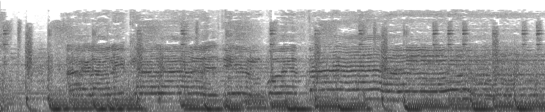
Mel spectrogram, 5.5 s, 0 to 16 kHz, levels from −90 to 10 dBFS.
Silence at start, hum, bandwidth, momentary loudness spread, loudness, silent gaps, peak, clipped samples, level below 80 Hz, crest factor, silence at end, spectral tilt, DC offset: 0 s; none; 12 kHz; 3 LU; -13 LUFS; none; 0 dBFS; under 0.1%; -18 dBFS; 12 dB; 0 s; -4.5 dB/octave; 1%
